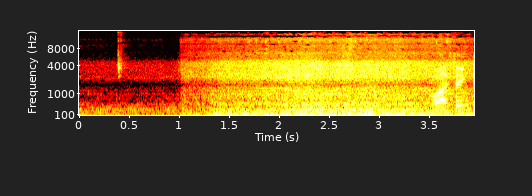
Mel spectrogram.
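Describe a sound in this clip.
A bus engine rumbles loudly as the bus drives off.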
